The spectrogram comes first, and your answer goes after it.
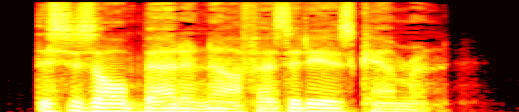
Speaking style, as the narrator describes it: Dad said gently

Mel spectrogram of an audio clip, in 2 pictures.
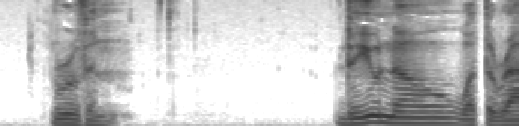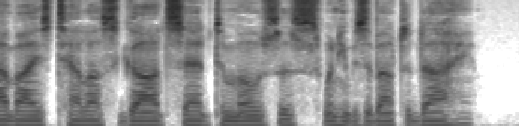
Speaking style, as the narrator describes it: said softly

